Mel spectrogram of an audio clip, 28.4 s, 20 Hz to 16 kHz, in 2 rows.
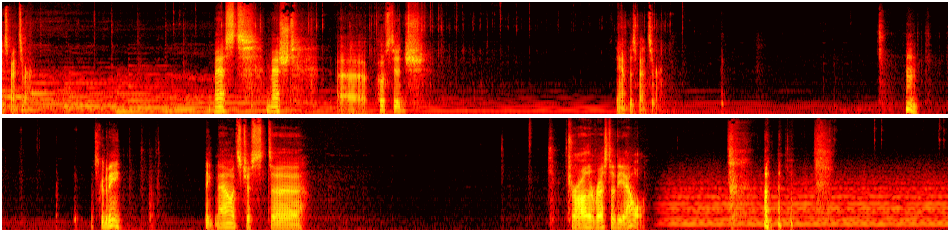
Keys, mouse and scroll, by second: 2.5 click, 5.3-10.4 typing, 11.7 middle click, 12.7-14.8 middle drag, 16.9-21.2 middle drag, 21.7-23.7 middle drag, 24.3 middle click, 25.9 middle click, 26.6 click, 27.2 click, 28.2 click.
